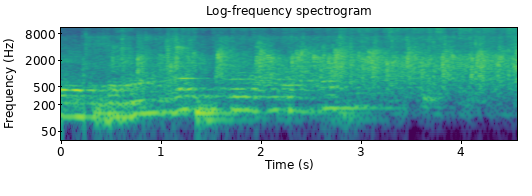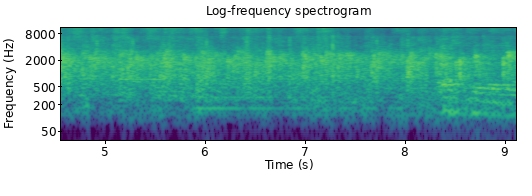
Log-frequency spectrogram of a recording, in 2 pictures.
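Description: A church congregation bursts into sustained, loud applause to acclaim the Lord during a worship service. The dense clapping fills the whole stretch, with a voice and tonal sounds audible at the start.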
